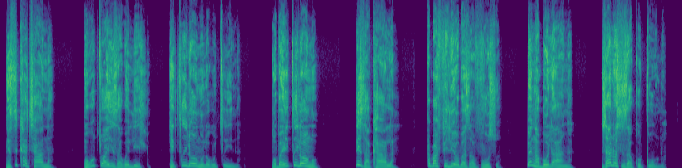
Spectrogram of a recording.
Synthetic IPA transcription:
ŋesikʰat͡ʃʰʼana | ŋoɣuǀwajizaɣweliɬɔ | ŋeǀilɔŋɔloɣuǀiːna | ŋɔβaiǀilɔŋɔ | lizakʰalaː | βafilɛwɔβazavuswa | βɛŋaβɔlaŋa | nd͡ʒʱalɔsizaɡ̥ʱuǃuːlwa

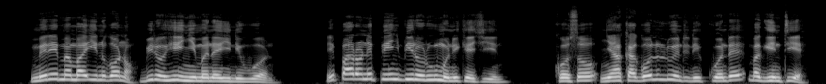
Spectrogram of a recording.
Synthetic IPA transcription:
mɪɾɪmɛmainɡɔnɔ̰biɾohiɲimanainiwo̰n | ɪpaɾɔnɪpɪɲbiɾoɾumoniket͡ʃin | kosoɲakaɡollwendnikwondemaɡɪntjḛ

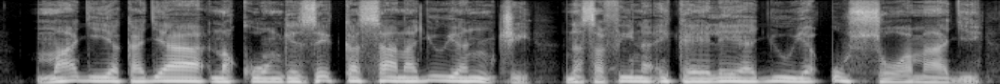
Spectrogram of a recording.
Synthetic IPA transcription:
maʄijakaʄaːnakuɔŋɡɛzɛkasanaʄuːjaɲ̩t͡ʃḭ | nasafinaʔikaɛlɛaʄuːjausɔwama̰ʄḭ

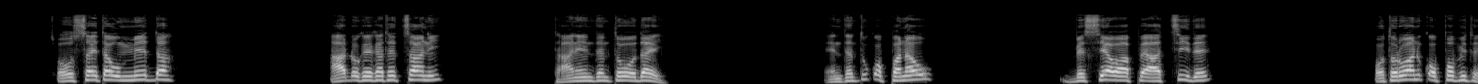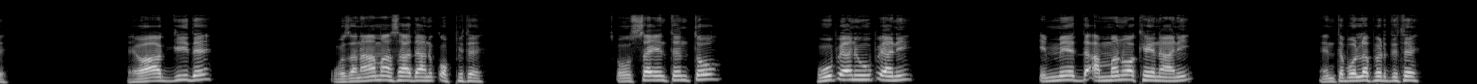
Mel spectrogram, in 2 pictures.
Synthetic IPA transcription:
t͡sʼo̞ːsːɐjt̪ɐʊmːe̞ːd̪ːɐ | aːɗɔke̞ːkɐt̪ɛt͡sːaːn | t̪a̰ːnɪhɪnt̪ːɛnt̪ːowɔd̪ɐj | hɪ̰nt̪ːɛnt̪ːʊkʼɔpːɐnɐw | bɛsːɪjaːwaːpːɛaːt͡sːiːd̪ɛ | ʔɔt̪ɔɾʊwaːnkʼɔpːɔp̬ɪt̪̬ɛ | hɛwaːɐɡːiːd̪ɛ | wʔɔ̰zɐnaːmɐːs̬aːd̪ɐɐnkʼɔpːɪt̪ɛ | t͡sʼo̞ːsːɐjɪnt̪ːɛnt̪ːo | huːpʼɪjaːnhuːpʼɪjaːn | ɪmːe̞ːd̪ːɐʔːmːɐnʊwaːke̞ːnaːn | ɪnt̪ːɛbɔlːɐpɪɾd̪ːɪt̪ɛ

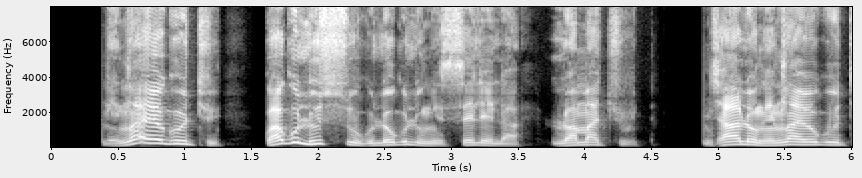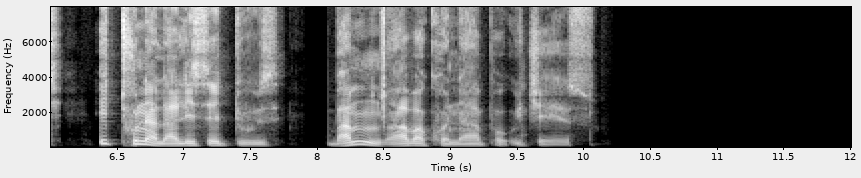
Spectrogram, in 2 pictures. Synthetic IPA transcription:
ŋɛŋ͡ǁajoɣutʰi | ɣwaɣulusuɣuloɣuluŋisɛlɛla | lwamad̥ʒ̥ʱuːd̥ʱḁ | nd͡ʒʱalɔŋɛŋ͡ǁajoɣutʰi̥ː | tʰunalalised̥ʱuːzɛ | βam̩ŋ͡ǀʱwaβakʰɔnapʰɔʔud̥ʒ̥ʱeːsu̥

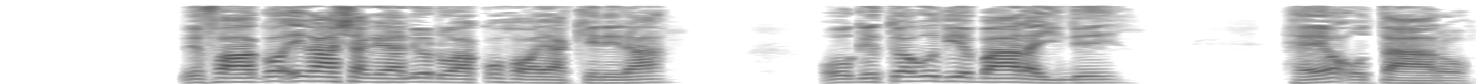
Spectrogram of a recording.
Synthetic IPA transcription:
mefaːɡɔeɣaːɕaɣeɾaneondowakoɦɔjakeɾeɾa | oːɡetwaɣoðiebaːɾaine | hɛjɔʔotaːɾɔ

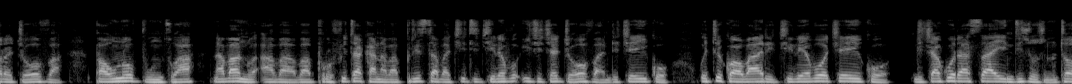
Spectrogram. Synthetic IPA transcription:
ad͡ʒeɦovʱapauno̞b͡vunzwanaʋan̤uʔaʋaʋapro̞fitakanaʋapris̬taʋat͡ʃitit͡ʃiɾe̞ʋo̞ʔit͡ʃit͡ʃad͡ʒe̞ɦo̞vʱandet͡ʃe̞iːko̞ | uitikwaʋaːɾit͡ʃire̞ʋo̞t͡ʃe̞iko̞ | ndit͡ʃak̬uɾasaindiʐo̞ʐino̞tau

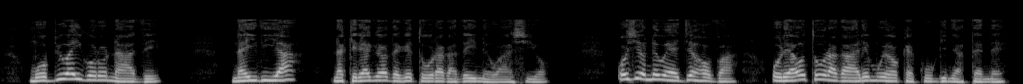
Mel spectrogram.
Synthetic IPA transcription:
mobiwaiɣoɾonaːðe | naiɾia | nakeɾeaɣeɔðɛɣetoːɾaɣaðeinewaɕiɔ | oɕ̬iɔnewɛd͡ʒɛɦɔva | oɾeaotoːɾaɣaːɾemwehɔkɛkuːɡiɲatɛnɛ

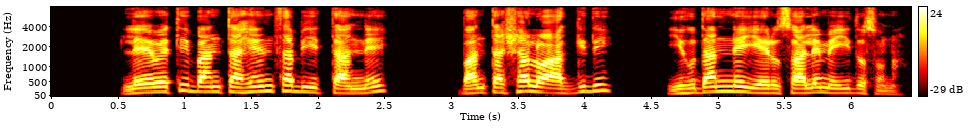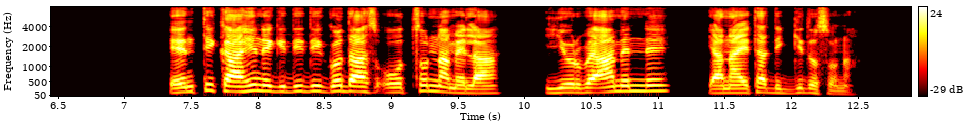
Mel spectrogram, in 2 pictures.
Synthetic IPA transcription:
le̞ːwɛt̪ɪbɐnt̪ːɐɦɛnt͡sːɐbiːt̪ːaːnːɛ | bɐnt̪ːɐʃɐlɔaːɐɡːɪd̪ɪ | jɪhʊd̪ɐnːɛjɛɾʊsaːlɛmɛɪd̪ɔsɔnɐ̰ | ʔɛnt̪ːɪkaːhɪnɛɡɪd̪ɪd̪ɪɡɔd̪aːs̬o̞ːt͡sːɔnːɐmɛlɐ | ɪjʊɾbɛamɛnːɛ | ʔjɐnɐjt̪ɐd̪ɪɡːɪd̪ɔsɔnɐ̰

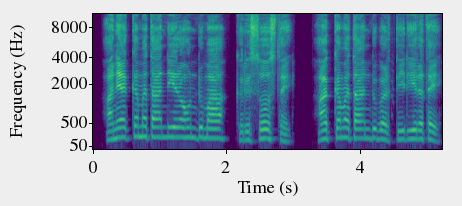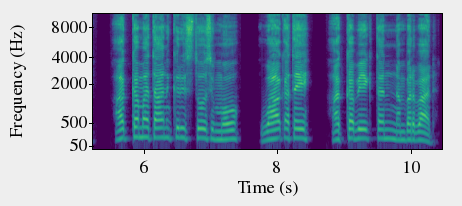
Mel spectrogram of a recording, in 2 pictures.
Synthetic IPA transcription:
ʔɐnɪɐkːɐmɐt̪aːnᶑiːɾɐhʊnd̪ʊmaːkɪɾɪst̪o̞ːst̪ɐʔɛ | ʔɐkːɐmɐt̪aːnd̪ʊbɐɾt̪iːᶑiːɾɐt̪ɐʔɛ | ʔɐkːɐmɐt̪aːŋkɪɾɪst̪o̞ːs̬ɪmːo̞ː | waːkʼɐt̪ɐʔɛ | ɐkːɐbe̞ːkt̪ɐnːɐmbɐɾbaːd̪ɐ̥

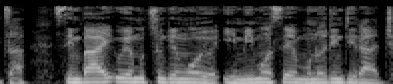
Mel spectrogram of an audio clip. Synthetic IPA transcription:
simbaiʔuje̞mut͡suŋɡe̞mwo̞jo̞ʔimimo̞se̞muno̞ɾindiɾad͡ʒo

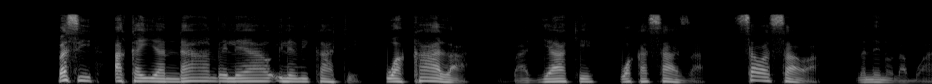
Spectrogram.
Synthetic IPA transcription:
ɓasi | akaiandaːmbɛlɛjaɔilɛmikatʰɛ̰ | wakʰala̰ | naɓa̰ːðijakɛ | wakasaza̰ | sawasawa̰ | nanɛnɔla̰ɓwa̰na

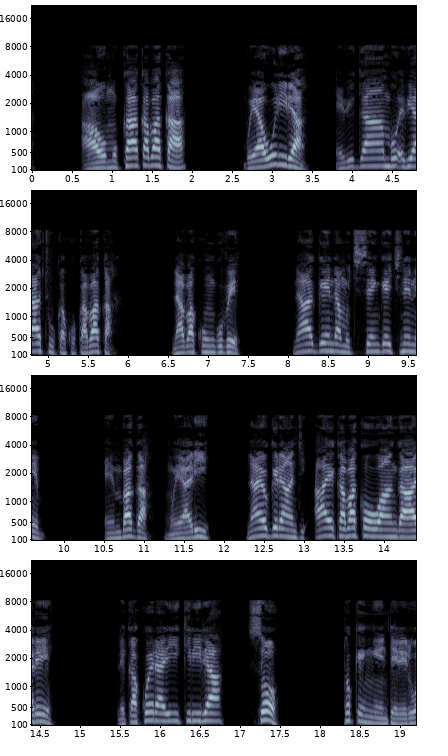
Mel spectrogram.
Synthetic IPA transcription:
awo̞mukakaβaka | βwejawuliɾa | e̞βiɡaːmbo̞e̞βjaːtuːkakukaβaka̰ | naβakuːŋɡuβe̞ | naːɡe̞ːndamuci̥se̞ːŋɡe̞ːcine̞ne̞ | embaɡa | mwejali | naːjo̞ɡe̞ɾaːnt̬iaje̞kaβakoːwaːŋɡaːle̞ | le̞kakwe̞ːɾaɾiciɾiɾa | so̞ | to̞ke̞ŋːe̞ːnte̞ɾe̞ɾwa

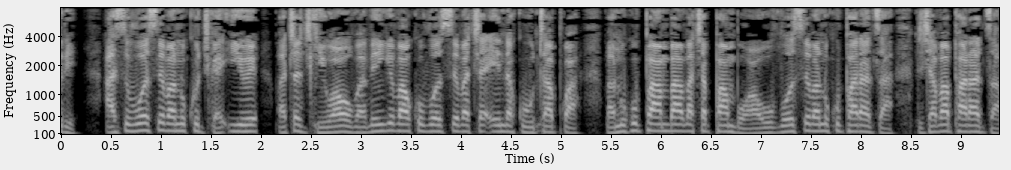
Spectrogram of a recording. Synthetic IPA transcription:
asiʋo̞se̞ʋano̞kud͡ʒɡaʔiwe̞ | ʋat͡ʃad͡ʒɡiwawo̞ʋaʋe̞ŋɡeʋakoʋo̞se̞ʋat͡ʃae̞ndakuːtaːpwaʋano̞kupambaʋat͡ʃapambwawo̞ʋo̞se̞ʋano̞kupaɾaːd͡zandit͡ʃaʋapaɾaːd͡za

